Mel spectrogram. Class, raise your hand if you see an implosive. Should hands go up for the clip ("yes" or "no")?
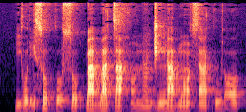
no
